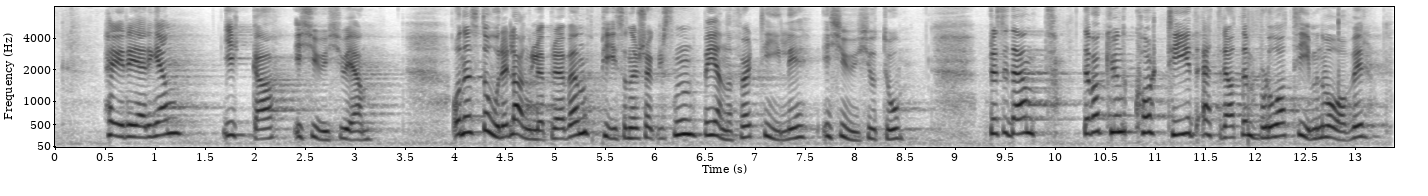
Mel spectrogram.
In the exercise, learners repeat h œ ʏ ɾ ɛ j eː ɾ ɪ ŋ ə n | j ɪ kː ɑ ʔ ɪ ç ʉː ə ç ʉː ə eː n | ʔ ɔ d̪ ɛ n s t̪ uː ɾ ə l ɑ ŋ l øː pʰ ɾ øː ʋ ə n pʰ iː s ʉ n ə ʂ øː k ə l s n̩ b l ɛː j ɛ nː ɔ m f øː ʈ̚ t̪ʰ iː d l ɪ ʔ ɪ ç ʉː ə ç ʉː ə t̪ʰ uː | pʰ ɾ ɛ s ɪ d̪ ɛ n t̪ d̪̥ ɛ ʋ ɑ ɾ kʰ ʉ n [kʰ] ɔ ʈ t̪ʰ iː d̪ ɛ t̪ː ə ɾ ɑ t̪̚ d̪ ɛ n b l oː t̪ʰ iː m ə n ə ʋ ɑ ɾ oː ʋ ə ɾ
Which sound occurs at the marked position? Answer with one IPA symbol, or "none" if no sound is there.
kʰ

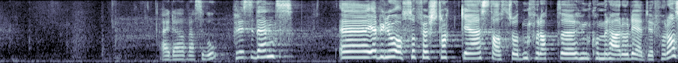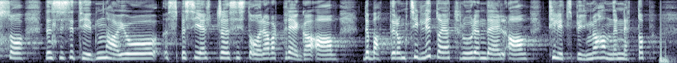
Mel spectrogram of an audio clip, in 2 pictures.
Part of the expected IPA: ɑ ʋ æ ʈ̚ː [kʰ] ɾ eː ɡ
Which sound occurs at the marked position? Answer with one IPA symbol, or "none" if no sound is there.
pʰ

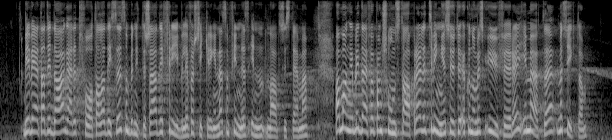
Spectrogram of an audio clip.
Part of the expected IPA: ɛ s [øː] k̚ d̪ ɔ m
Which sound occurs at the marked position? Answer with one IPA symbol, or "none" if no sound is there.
yː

